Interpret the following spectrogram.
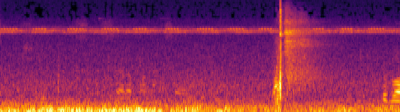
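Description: Golf tee shot: a single sharp crack of the club head striking the ball just under three seconds in, over a steady high-pitched drone of insects.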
